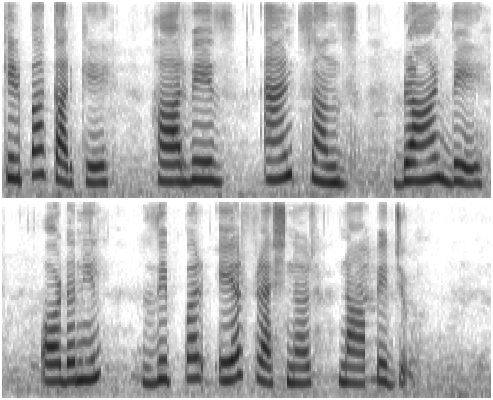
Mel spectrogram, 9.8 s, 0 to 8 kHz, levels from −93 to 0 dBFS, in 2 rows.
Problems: constant background noise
